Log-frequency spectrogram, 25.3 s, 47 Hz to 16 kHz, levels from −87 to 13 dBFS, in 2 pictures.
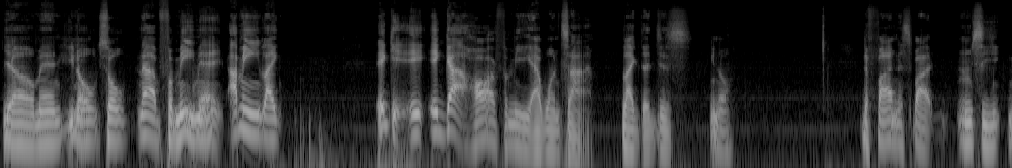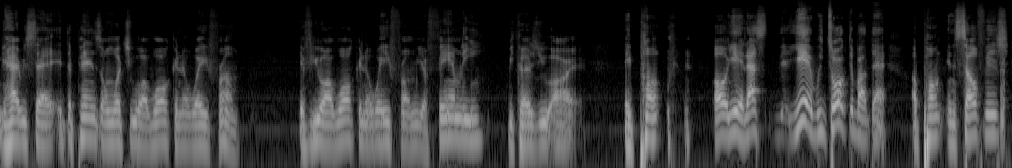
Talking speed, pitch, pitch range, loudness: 170 wpm, 115 Hz, 105-130 Hz, -32 LUFS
